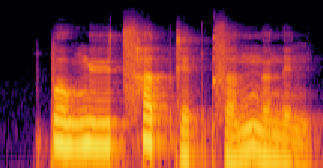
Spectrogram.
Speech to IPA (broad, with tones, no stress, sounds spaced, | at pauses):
p o˧ w ŋ yː˧ t͡sʰ ɐ˥ t̚ k ɪ˨˥ k̚ t͡s ɐ˨˥ n n̪ ɵ˨ n ɪ˨˩ ŋ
